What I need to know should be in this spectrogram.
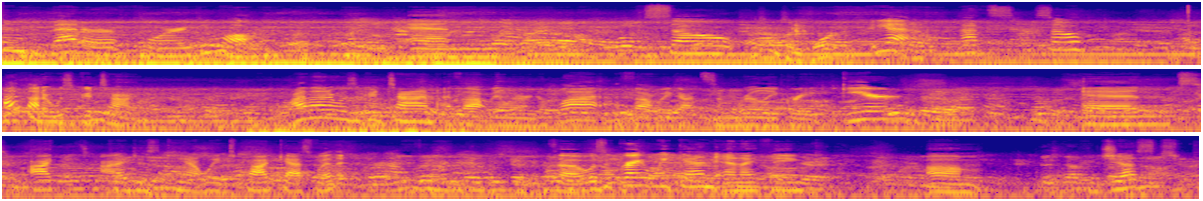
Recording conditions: busy venue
